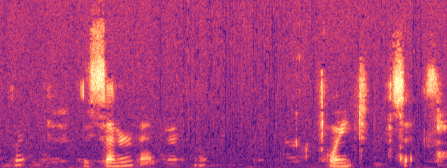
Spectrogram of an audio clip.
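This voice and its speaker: The speaker whispers quietly. Noticeable background noise sits behind the voice. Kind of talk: screen-recording software tutorial narration. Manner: whispered, quiet.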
